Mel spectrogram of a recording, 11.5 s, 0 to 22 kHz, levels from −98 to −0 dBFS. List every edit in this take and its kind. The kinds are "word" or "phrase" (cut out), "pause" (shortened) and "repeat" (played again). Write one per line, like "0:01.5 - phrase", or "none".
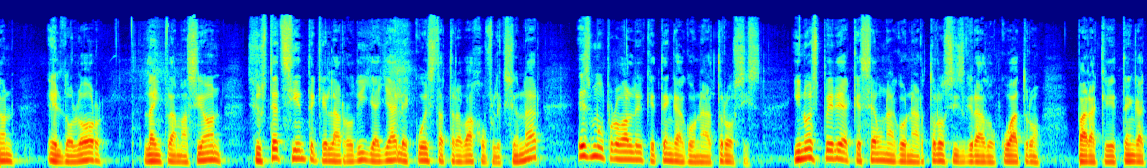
none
